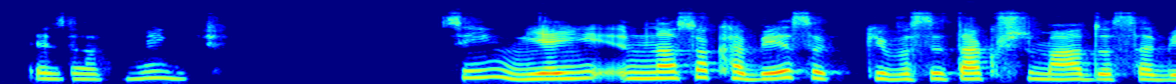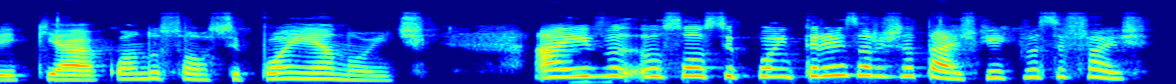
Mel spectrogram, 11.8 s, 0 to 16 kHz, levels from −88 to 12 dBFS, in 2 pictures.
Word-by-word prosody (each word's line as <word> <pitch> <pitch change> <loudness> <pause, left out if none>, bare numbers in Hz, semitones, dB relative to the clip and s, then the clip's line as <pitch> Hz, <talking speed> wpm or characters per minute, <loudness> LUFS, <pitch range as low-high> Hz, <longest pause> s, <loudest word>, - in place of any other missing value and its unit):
Exatamente. 245 +2 -11 1.1
Sim, 295 -5 -7
e 235 +1 +4
aí, 260 +1 +1
na 270 +1 +2
sua 305 +3 -2
cabeça 265 +1 +2 0.2
que 250 - -3
você 225 +2 -4
tá 240 +1 +3
acostumado 225 -3 -4
a - - -2
saber 205 -2 -4
que: 230 - -1
"Ah, 205 -2 +6
quando 235 +5 -4
o - - 0
sol 230 -3 -5
se 235 - -7
põe 245 +1 0
é - - +3
à 240 - -1
noite". 190 -3 -8 0.5
Aí 330 +3 +5
vo 360 +1 -2 0.2
o 345 - +1
sol 360 +2 +3
se 365 +1 0
põe 350 -1 -1
15h, 365 -7 +3
que 285 0 -3
que - - -32
você 325 +1 -6
faz? 300 -6 -3
260 Hz, 175 wpm, -22 LUFS, 230-320 Hz, 1.1 s, Ah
